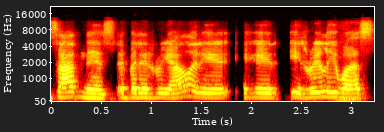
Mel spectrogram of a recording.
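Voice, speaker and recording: In a Mexican accent, a woman speaks at a fairly slow pace and medium pitch with monotone, flat intonation. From Mexico. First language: Spanish. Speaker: real estate investor and author. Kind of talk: interview. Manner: halting.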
